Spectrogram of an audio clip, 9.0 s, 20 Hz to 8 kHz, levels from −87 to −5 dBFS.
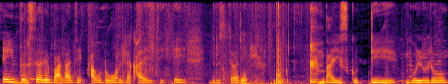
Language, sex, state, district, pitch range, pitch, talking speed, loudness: Odia, female, Odisha, Sambalpur, 190-210 Hz, 200 Hz, 85 wpm, -18 LUFS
